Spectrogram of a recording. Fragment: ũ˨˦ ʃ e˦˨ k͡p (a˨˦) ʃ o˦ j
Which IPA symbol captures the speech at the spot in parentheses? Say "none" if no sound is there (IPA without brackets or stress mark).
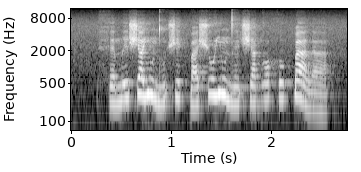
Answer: a˨˦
